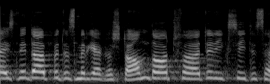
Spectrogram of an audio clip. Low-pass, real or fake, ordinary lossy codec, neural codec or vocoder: 14.4 kHz; real; none; none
